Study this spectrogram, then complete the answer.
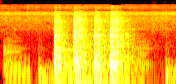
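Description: Vegetables for flounder-stuffed cabbage rolls hit a hot pan in four quick, loud sizzling bursts, close and unvoiced, then the sizzle drops back to quiet.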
